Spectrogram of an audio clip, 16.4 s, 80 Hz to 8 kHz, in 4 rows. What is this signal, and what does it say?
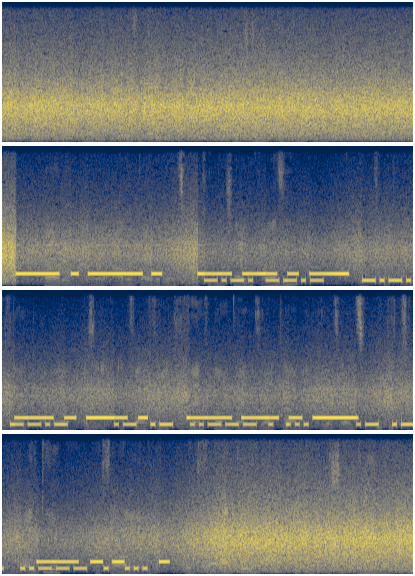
Morse code, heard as two keyed tones, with speech in German. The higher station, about 11 wpm, 800 Hz: CQ CQ DE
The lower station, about 27 wpm, 430 Hz: CQ CQ AA2ES AA2ES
